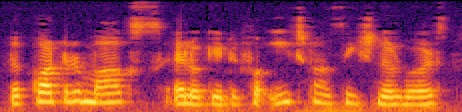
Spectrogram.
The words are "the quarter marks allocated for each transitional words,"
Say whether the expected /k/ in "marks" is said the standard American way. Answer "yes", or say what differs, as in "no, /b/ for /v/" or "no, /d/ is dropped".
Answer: yes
